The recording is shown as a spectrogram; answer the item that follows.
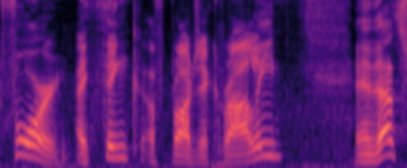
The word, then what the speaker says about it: Raleigh: i think of project rally and that's right i've been mispronouncing this project all this time it is not riley it is raleigh as few of you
